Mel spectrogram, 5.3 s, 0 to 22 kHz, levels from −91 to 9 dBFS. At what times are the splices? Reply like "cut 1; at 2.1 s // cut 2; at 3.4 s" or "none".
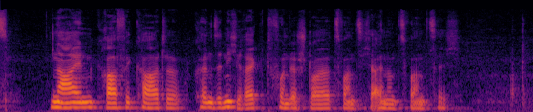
cut 1; at 1.9 s // cut 2; at 2.4 s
